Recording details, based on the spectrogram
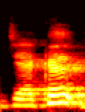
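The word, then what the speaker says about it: jackal: Once upon a time, एक गीदड़, आ जैकल, जैकाल भी बोलते हैं, दोनों प्रोनाउंसिएशन है इसकी। आ जैकल lived on the bank of the river।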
